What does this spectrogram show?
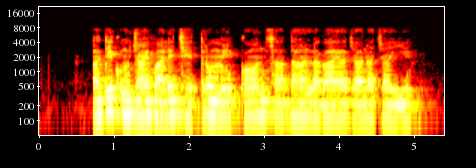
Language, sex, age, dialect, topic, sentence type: Hindi, male, 18-24, Garhwali, agriculture, question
